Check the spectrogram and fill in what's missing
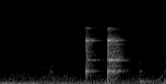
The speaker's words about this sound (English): Well, I don't know if you guys just heard that. Just crack the second beer.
